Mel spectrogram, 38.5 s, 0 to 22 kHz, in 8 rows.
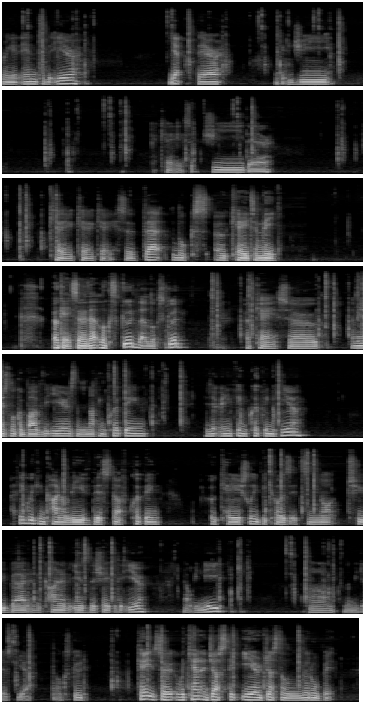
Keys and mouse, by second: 0.3 middle click, 2.3 middle click, 2.3 g, 3.2 click, 3.5 g, 4.3 middle click, 5.5 g, 6.3 middle click, 7.2 g, 7.9-9.1 middle drag, 9.7 middle click, 10.1-12.8 middle drag, 17.1 shift+middle click, 17.6 middle click, 18.6 shift+middle click, 19.0-20.4 middle drag, 20.7 shift+middle click, 21.4 middle click, 22.7-24.1 middle drag, 24.7-27.4 middle drag, 27.6 shift+middle click, 28.0-29.1 middle drag, 29.3 shift+middle click, 30.1-31.5 middle drag, 31.7 g, 32.7 middle click, 33.1 g, 33.8-34.9 middle drag, 35.6 middle click, 36.6 middle click, 37.4 middle click.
